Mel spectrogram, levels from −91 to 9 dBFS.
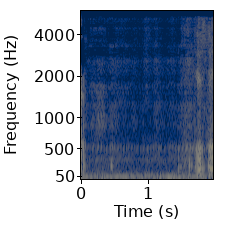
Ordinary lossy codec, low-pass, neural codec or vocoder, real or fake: MP3, 24 kbps; 5.4 kHz; autoencoder, 22.05 kHz, a latent of 192 numbers a frame, VITS, trained on many speakers; fake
